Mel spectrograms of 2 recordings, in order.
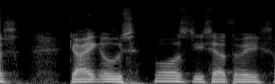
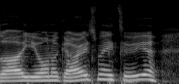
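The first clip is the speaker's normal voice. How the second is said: put-on Scottish accent, pitched up; 7 semitones higher than usual. Retelling a story about a man in the front row, in a put-on scottish accent. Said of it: "Why are you doing a Scottish accent?".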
